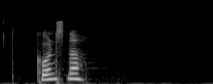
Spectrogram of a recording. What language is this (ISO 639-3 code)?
dan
